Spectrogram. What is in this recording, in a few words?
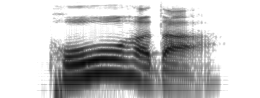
"Bohohada", Korean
